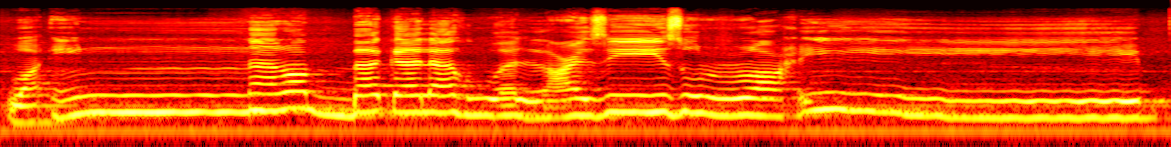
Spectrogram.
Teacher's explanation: نون مشدد میں ہمیشہ غنہ ہوتا ہے، تو یہاں پر ہم غنہ آنی کر کے پڑھیں گے۔ را پر زبر ہے تو را کو پر پڑھیں گے۔ با حروف کلکلہ میں سے ہے، اور جب حروف کلکلہ مشدد ہوں تو ان میں کلکلہ خوب جماؤں کے ساتھ کریں گے، اس کو کلکلہ کبریٰ بھی کہتے ہیں۔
